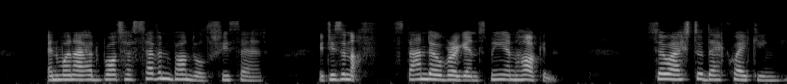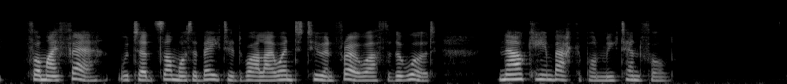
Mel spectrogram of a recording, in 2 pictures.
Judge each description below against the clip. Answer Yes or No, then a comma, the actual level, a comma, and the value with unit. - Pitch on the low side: No, high, 210 Hz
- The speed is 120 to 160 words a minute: No, average, 175 wpm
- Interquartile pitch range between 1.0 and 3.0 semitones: Yes, average, 2.7 semitones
